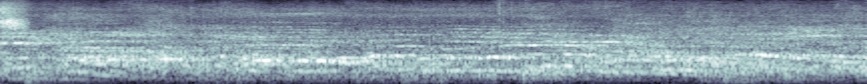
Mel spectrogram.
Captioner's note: audience cheering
